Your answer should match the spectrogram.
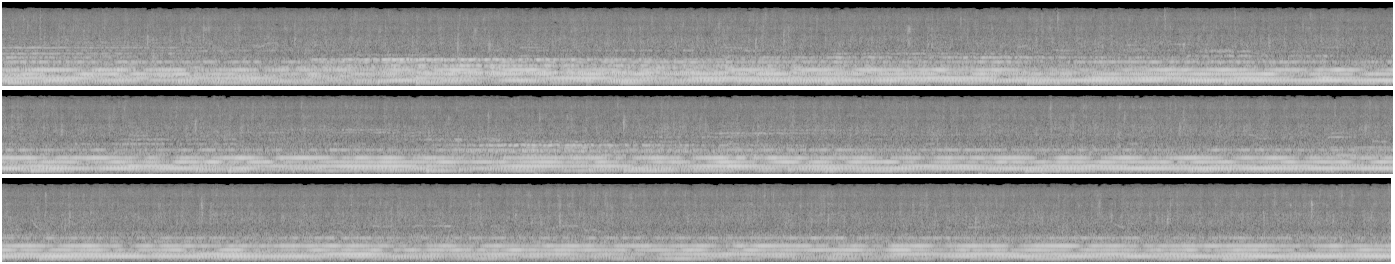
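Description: Steady rain falling, a dense even patter of drops, with soft ambient music of long held notes underneath.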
